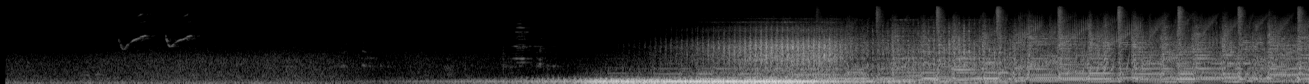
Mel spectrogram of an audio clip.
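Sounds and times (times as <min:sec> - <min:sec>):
small bird chirping: 0:01.2 - 0:02.1
low outdoor rumble: 0:02.0 - 0:11.0
low steady hum: 0:03.8 - 0:10.2.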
